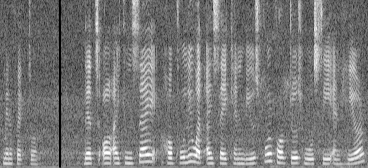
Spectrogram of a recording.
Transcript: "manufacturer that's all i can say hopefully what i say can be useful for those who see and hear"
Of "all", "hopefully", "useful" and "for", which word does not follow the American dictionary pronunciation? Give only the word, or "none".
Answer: none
